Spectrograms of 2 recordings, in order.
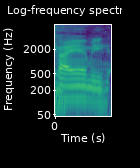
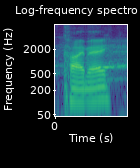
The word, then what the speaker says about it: Kaimi: it's pronounced Miami. Kaimi. Yeah. It's like Miami. Okay. Miami. Okay. Grandma tracked me down Yeah. last night after the game and said that we were pronouncing that totally wrong.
